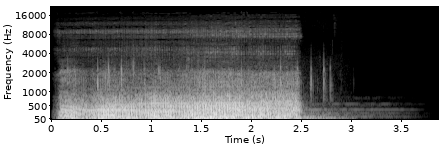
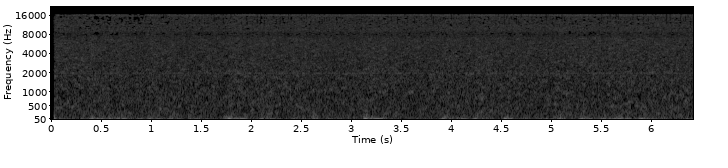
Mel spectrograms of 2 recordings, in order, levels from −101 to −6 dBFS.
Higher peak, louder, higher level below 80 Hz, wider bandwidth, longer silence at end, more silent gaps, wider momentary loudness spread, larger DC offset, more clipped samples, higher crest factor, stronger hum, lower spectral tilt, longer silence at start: first, -8 dBFS vs -48 dBFS; first, -22 LUFS vs -61 LUFS; first, -30 dBFS vs -78 dBFS; second, 11.5 kHz vs 17 kHz; first, 1.25 s vs 0 s; neither; first, 6 LU vs 1 LU; neither; neither; about the same, 16 dB vs 16 dB; neither; first, -9.5 dB/octave vs -0.5 dB/octave; about the same, 0.05 s vs 0 s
